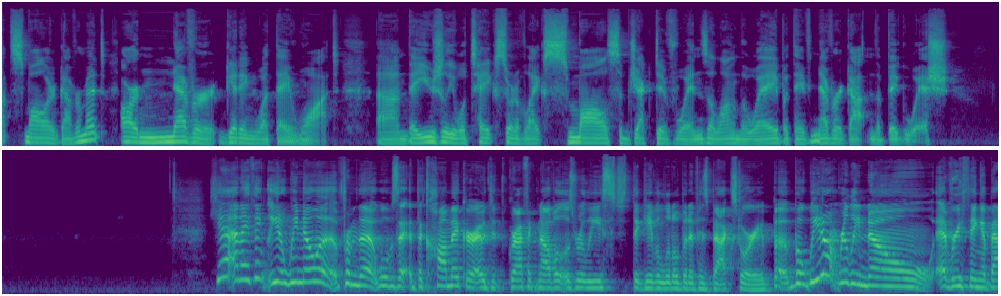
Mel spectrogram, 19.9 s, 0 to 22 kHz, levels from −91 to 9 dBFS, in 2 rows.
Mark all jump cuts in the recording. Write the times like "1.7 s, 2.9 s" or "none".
1.1 s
